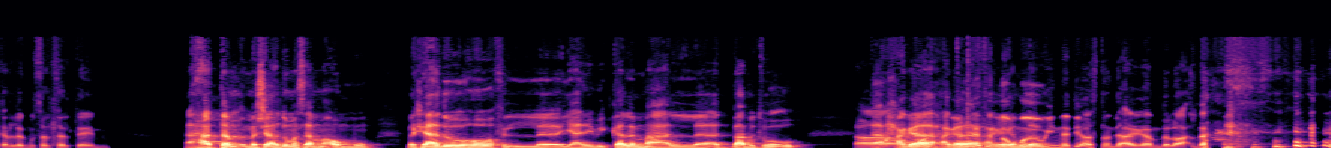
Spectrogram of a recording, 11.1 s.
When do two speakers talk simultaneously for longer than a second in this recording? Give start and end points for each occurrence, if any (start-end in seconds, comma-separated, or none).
7.2-8.8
